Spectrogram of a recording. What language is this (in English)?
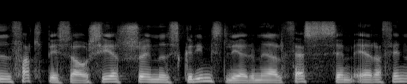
Icelandic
